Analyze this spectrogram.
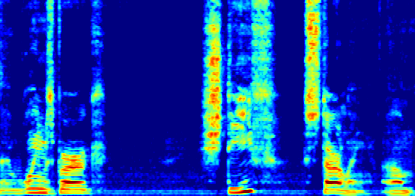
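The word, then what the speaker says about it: Stieff: It's a Williamsburg Stief sterling. Now I say Stief because I'm a little more prolific on the German, but you can call it Stief, but it's spelled S-T-I-E-F-F, sterling.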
